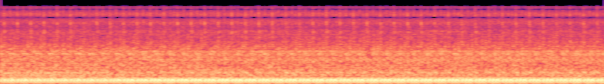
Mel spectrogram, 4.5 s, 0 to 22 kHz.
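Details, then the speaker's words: VW Polo 6N2 (AUA engine) first start after sitting and exhaust refurbishment: smooth, even idle with a steady low pulse and no ticking, knocking or stumbling; engine sounds healthy. "let's go to the engine it sounds really nice"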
